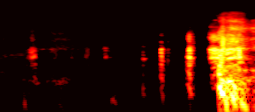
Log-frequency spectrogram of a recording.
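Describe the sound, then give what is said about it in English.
A single loud sneeze bursts out near the end, preceded by a few short, quiet catching breaths and sniffs as it builds up. “Bless you.”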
